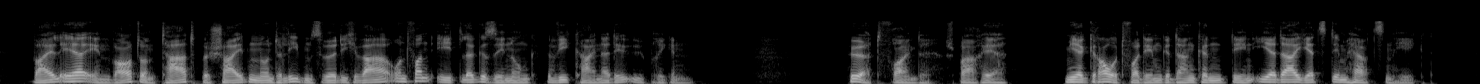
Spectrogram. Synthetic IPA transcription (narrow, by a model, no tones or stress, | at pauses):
vaɪleːɐɪ̰nvɔɐtʊntʰːaːtb̥əʃaɪdn̩ʊntliːbm̩sv̥ʏɐdɪçv̥aːɐʔʊ̰ntfɔnʔeːdlɐɡəzɪnʊŋkviːkʰaɪnɐdeːɐʔyːbʁɪɡən | høːɐtfʁ̥ɔʏndə̰ʃpʁ̥a̰ːχeːɐ | miːɐɡʁaʊtfoːɐdeːmɡədaŋkənd̥eːnʔiːɐdaːjɛt͡stɪmɦɛɐt͡sn̩hḛːkt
